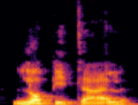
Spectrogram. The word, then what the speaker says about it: l'hôpital: H isn't there, and we're eliding the le la into L apostrophe, just like we would in front of any vowel. L'initiative, l'océan, l'alphabet. L'hôpital, l'hôtel, l'histoire, l'herbe, l'habitude, l'heure, l'horloge, all have an H muet.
